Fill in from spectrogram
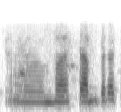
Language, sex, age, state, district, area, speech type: Maithili, female, 60+, Bihar, Araria, rural, conversation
